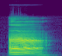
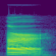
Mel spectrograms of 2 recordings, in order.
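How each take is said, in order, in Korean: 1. 이 모음은 R 울림 없이 평범해요. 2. 이 모음은 R 울림이 있는 끝소리가 있어요. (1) "어떤 학생들이 발음할 때 보면 ... 이렇게밖에 발음을 못해요" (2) "이렇게 울림 소리가 들어가 있는 게 R 발음의 정확한 소리고요"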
